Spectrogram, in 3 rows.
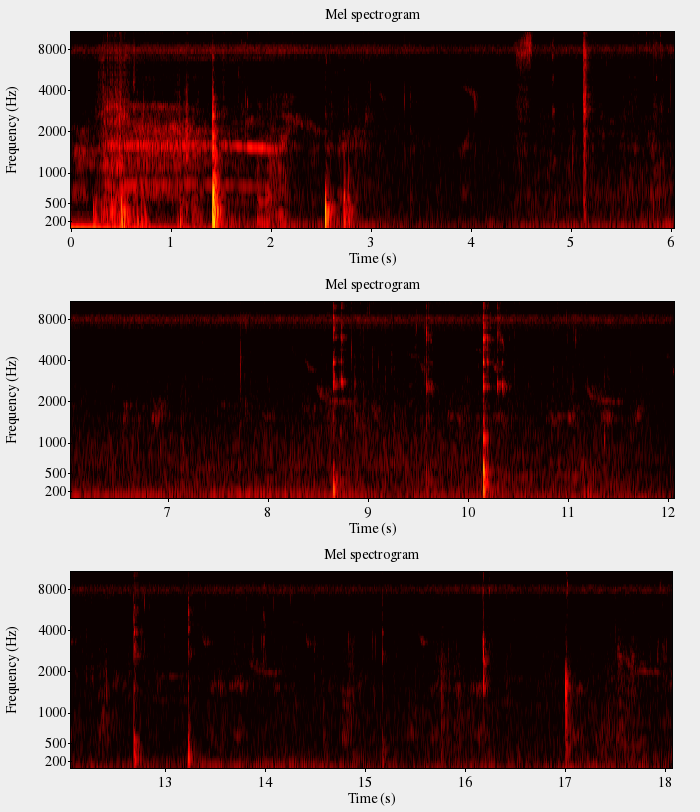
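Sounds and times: faint bird chirps: 5.2 - 18.0
fork clinking on ceramic plate: 8.6 - 10.5.

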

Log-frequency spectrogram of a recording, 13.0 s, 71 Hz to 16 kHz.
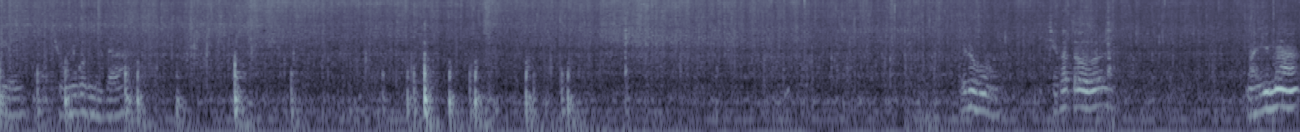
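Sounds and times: fish sizzling in a hot pan: 0.0 - 13.0.

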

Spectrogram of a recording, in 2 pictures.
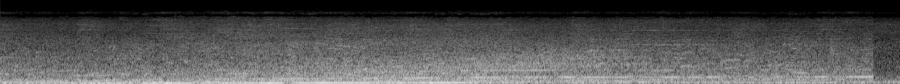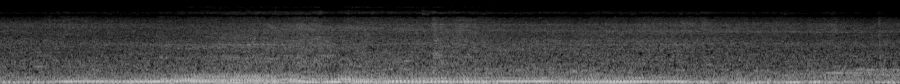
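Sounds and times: vehicle engine droning: 0.0 - 18.0.

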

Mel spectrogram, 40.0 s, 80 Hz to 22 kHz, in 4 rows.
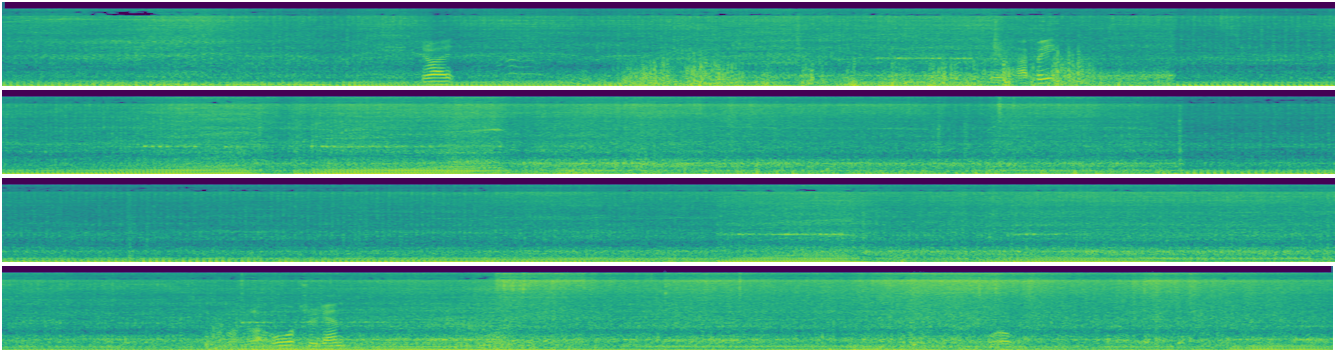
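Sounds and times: motorcycle engine accelerating: 0.0 - 39.9
wind rumble on microphone: 3.5 - 9.7, 25.6 - 39.9.

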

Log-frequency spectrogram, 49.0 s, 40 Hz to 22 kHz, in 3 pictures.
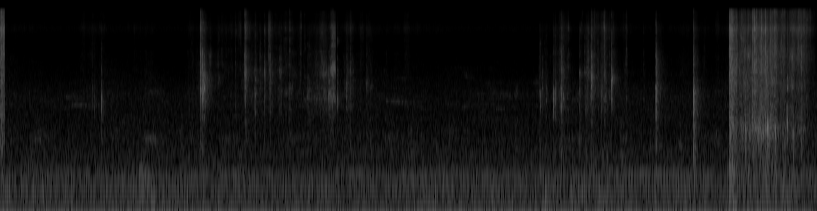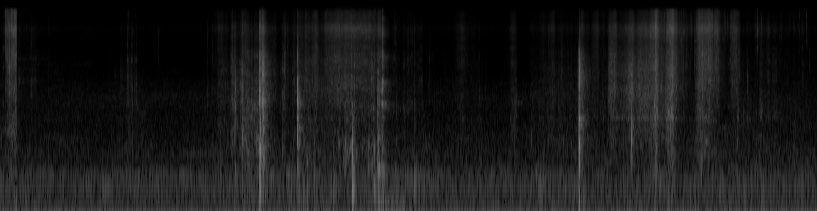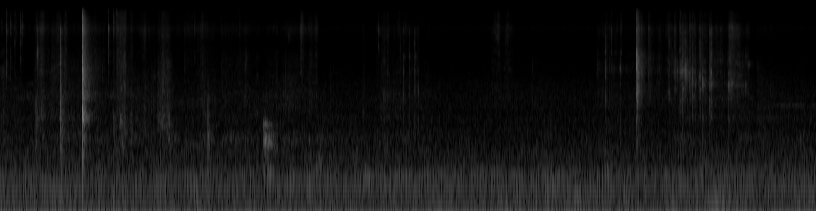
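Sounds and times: crinkled paper rustling: 14.6 - 16.7, 27.3 - 34.0, 44.6 - 47.7.

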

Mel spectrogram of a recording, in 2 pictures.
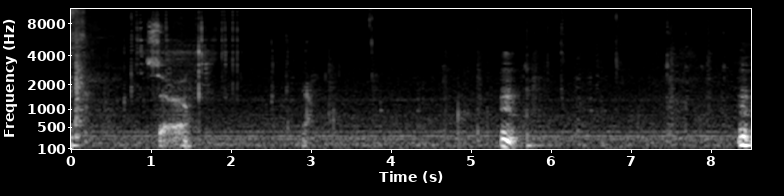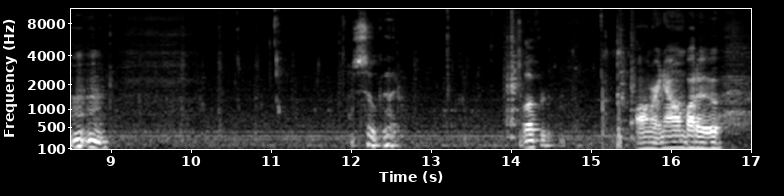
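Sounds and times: person chewing: 1.6 - 13.9.

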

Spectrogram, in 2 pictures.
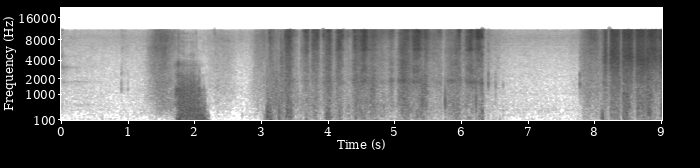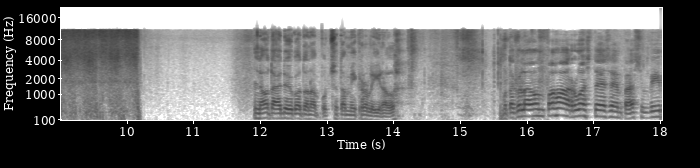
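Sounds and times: rubbing on camera housing: 3.0 - 6.5, 7.8 - 10.3.

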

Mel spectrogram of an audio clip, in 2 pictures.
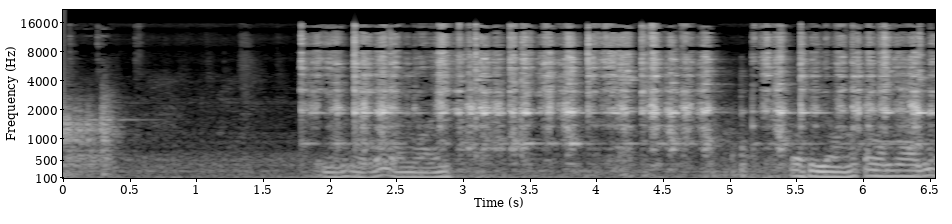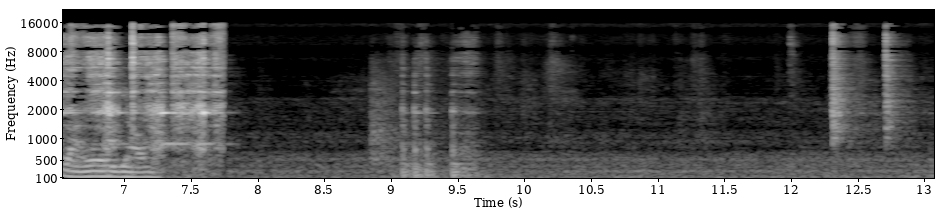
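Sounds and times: chopsticks scraping metal saucepan: 1.8 - 7.8.

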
